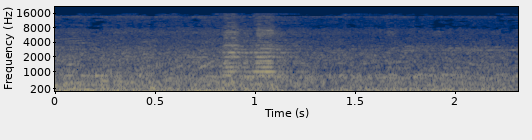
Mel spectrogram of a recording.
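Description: A short car horn toot about a second in, over steady street traffic and crowd noise.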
